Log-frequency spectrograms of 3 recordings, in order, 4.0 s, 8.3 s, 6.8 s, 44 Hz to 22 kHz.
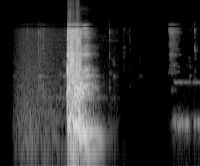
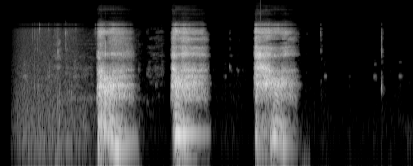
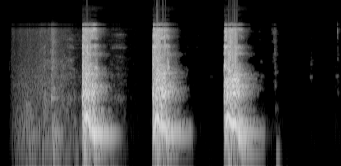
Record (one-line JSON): {"cough_length": "4.0 s", "cough_amplitude": 32768, "cough_signal_mean_std_ratio": 0.29, "exhalation_length": "8.3 s", "exhalation_amplitude": 32767, "exhalation_signal_mean_std_ratio": 0.4, "three_cough_length": "6.8 s", "three_cough_amplitude": 32768, "three_cough_signal_mean_std_ratio": 0.37, "survey_phase": "alpha (2021-03-01 to 2021-08-12)", "age": "65+", "gender": "Male", "wearing_mask": "No", "symptom_none": true, "smoker_status": "Never smoked", "respiratory_condition_asthma": false, "respiratory_condition_other": false, "recruitment_source": "REACT", "submission_delay": "1 day", "covid_test_result": "Negative", "covid_test_method": "RT-qPCR"}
